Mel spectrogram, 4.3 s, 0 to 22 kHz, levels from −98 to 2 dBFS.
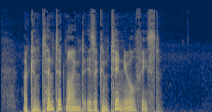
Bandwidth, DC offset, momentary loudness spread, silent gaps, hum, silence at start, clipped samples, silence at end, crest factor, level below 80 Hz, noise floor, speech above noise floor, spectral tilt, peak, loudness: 16 kHz; under 0.1%; 9 LU; none; none; 0.45 s; under 0.1%; 1.05 s; 22 dB; -38 dBFS; -71 dBFS; 47 dB; -5.5 dB/octave; -4 dBFS; -25 LUFS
